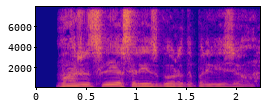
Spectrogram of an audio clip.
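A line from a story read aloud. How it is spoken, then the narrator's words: Sigh. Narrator (Russian): вздохнул Тарек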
